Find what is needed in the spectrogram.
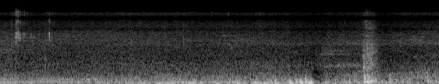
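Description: A low, steady outdoor rumble, with one short clink about three and a half seconds in.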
